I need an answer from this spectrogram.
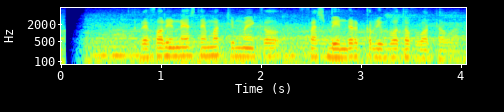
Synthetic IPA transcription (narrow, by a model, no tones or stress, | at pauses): refalinaɛst̪emat̪ːimːajkəlfɛsbɛndərkərdifɔt̪ɔkəwart̪awan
